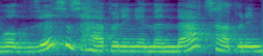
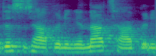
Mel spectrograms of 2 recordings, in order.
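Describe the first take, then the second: First: It is said in a lively, engaging way. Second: It is said in a flat, dull way.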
